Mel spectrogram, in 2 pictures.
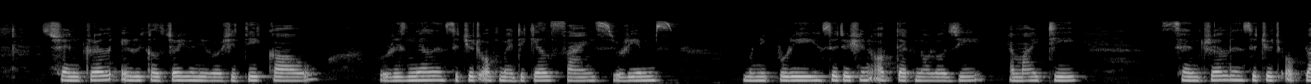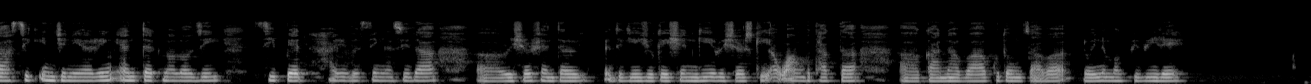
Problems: low volume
